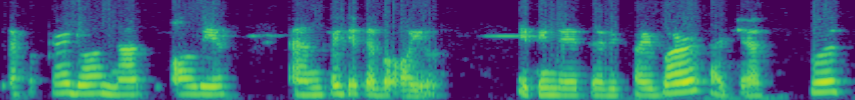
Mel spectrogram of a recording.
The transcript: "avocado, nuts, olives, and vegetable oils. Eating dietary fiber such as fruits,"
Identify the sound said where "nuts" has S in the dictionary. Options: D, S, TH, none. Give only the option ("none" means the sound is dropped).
none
